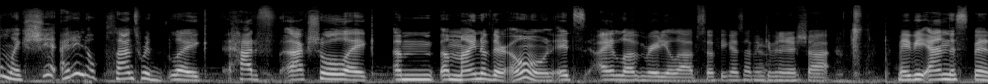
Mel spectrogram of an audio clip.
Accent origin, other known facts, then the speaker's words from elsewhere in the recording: United States; moved away as an adult; also born or lived in Australia; being American, living in Australia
